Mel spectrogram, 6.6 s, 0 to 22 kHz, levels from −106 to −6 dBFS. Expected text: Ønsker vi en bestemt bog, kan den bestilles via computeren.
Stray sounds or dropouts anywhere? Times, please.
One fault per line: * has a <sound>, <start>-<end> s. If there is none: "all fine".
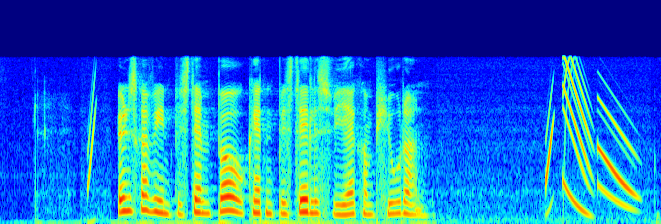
* has a chirp, 0.9-1.0 s
* has a chirp, 5.5-6.4 s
